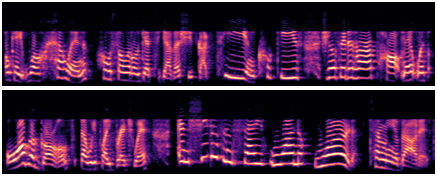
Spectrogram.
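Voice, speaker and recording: Woman playing a whiny guilt-trip old mom, high and swoopy, phone sound. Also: sing-song, normal speed. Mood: nagging. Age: over 60. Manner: melodramatic, whiny, self-pitying. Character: guilt-tripping elderly mother in a retirement home. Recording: tinny phone line.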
